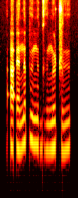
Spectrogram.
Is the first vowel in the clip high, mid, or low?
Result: low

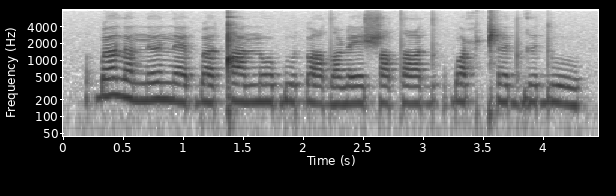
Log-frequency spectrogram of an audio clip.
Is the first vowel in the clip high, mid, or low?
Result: low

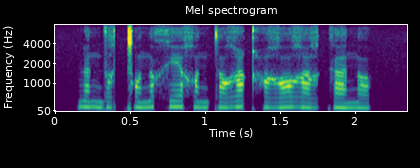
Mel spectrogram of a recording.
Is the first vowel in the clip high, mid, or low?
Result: low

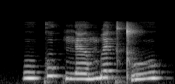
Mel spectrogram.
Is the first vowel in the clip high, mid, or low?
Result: high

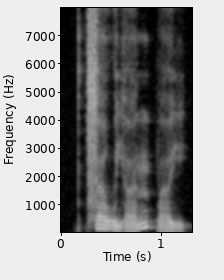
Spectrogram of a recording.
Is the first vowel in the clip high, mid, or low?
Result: low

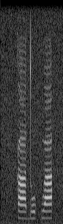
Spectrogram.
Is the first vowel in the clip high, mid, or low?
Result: low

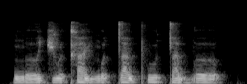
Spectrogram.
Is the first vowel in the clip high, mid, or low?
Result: mid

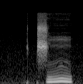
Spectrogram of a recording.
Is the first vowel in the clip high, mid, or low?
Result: high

